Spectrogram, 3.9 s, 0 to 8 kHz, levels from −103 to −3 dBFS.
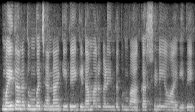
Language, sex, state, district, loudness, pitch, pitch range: Kannada, male, Karnataka, Mysore, -22 LUFS, 210 Hz, 200-230 Hz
